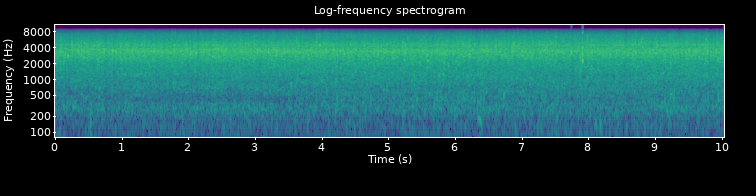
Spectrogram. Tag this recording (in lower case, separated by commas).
raindrop, rain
